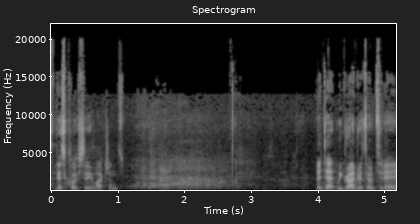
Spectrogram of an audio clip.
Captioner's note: laughter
